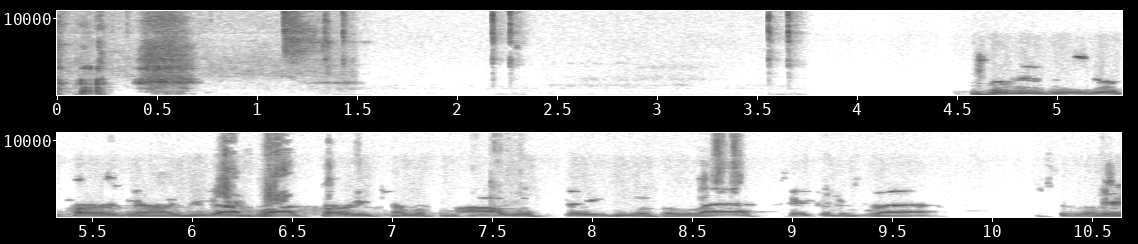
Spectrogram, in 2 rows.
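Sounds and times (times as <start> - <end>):
computer mouse double clicks: 2.2 - 2.4, 3.5 - 3.8
speech: 4.6 - 10.6.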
